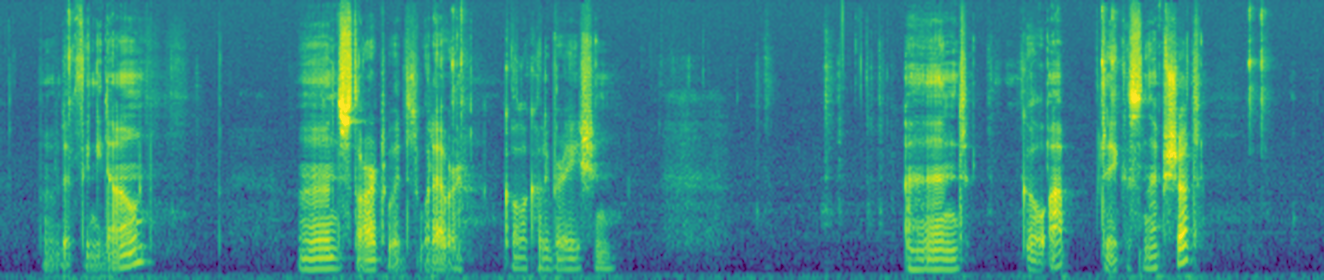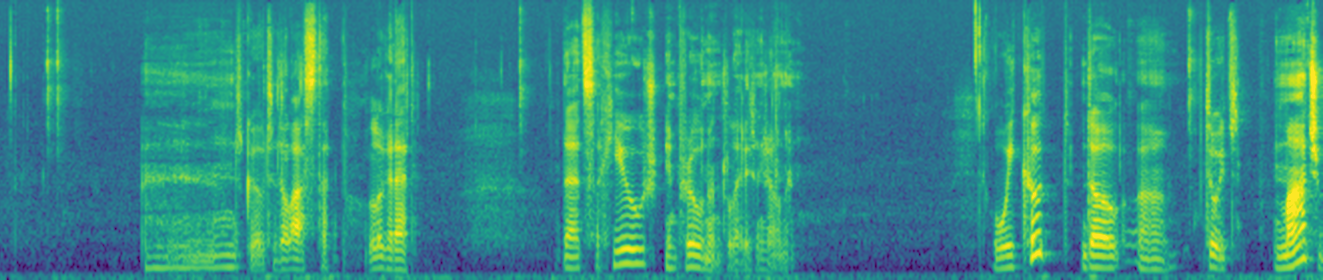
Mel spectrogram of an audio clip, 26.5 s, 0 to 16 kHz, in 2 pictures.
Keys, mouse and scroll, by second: 0.0 click, 4.5 click, 7.6 scroll up 2, 8.2-9.0 scroll down 2, 9.8-10.5 scroll up 2, 11.0 click, 12.5 click, 13.7 click, 18.4-25.4 drag.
